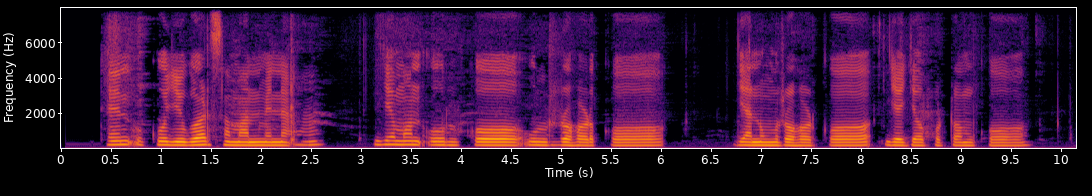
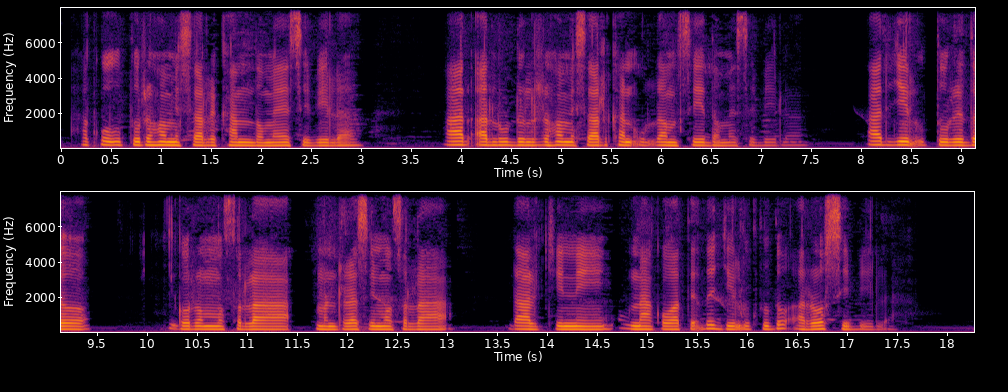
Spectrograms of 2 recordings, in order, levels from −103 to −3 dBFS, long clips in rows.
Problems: continuous background conversations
